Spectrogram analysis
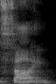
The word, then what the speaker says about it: sign: Another one that I can give you is sin and sign. So in this case, the G is the silent letter.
